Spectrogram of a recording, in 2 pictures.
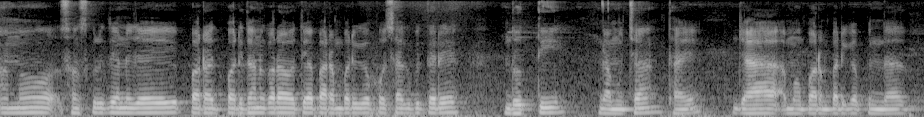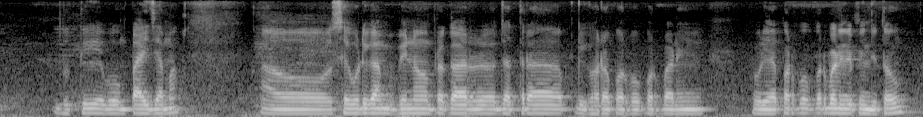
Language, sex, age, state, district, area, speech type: Odia, male, 45-60, Odisha, Nayagarh, rural, spontaneous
